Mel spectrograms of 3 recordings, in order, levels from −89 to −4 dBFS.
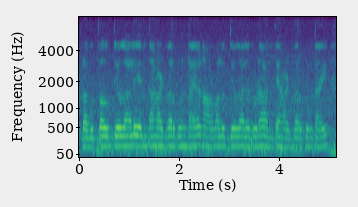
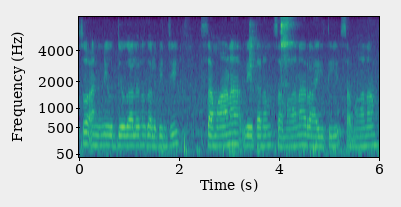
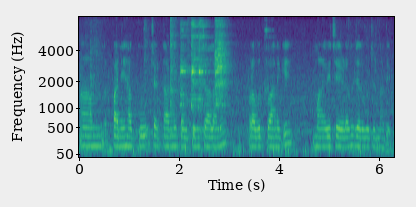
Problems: constant background noise, background conversations at intervals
